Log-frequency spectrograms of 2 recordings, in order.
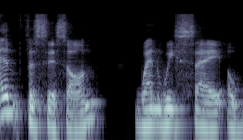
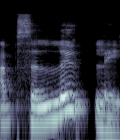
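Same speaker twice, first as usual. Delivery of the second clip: loud, high stress on lute in absolutely. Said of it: "it's number three. ... Much higher, much louder, and a little bit longer".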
